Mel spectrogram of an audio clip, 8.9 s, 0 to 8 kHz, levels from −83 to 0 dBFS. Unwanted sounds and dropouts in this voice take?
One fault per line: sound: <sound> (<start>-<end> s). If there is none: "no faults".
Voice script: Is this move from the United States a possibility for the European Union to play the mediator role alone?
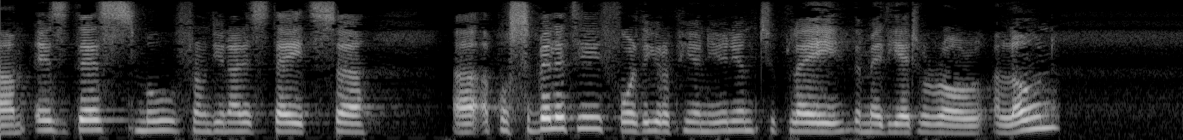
no faults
